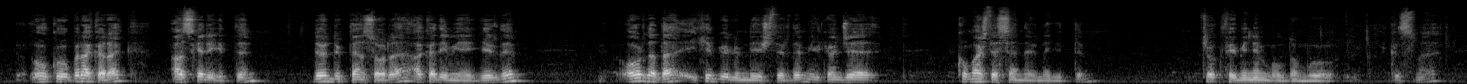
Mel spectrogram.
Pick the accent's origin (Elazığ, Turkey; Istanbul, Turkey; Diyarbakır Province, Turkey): Istanbul, Turkey; born there; Ben 1927 İstanbul doğumluyum.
